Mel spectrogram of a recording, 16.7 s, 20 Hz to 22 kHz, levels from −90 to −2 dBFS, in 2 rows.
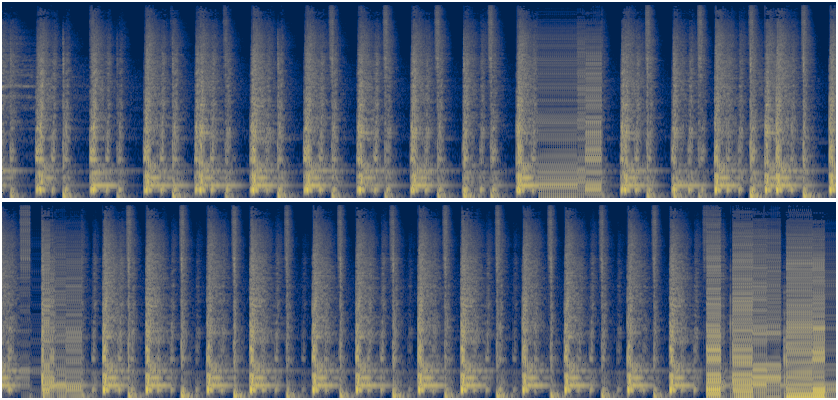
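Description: A noise suppressor built for speech has been left on this music for its whole length. It treats sustained tones and ambience as noise and pulls them down, with the level swinging by around 10 dB. Attacks get through. Held sound and decay tails sink. The result is a pumping, thinned-out texture that never settles.

The sound is cut by the noise suppressor at 0.17, 0.70, 1.21, 2.86, 3.39, 3.91, 4.45 and 4.98 s. Each dip lasts about 150 to 200 ms. The first drops by about 8 dB. The rest drop by about 11 dB. The sustained parts of the sound are what sink here. The music audibly ducks and recovers in a flutter.

Robotic sound from repeated short buffers follows, from 5.37 to 6.03 s, from 8.53 to 9.13 s, and from 15.36 to 16.68 s. A rigid 50 Hz buzz runs through the music and gives it a metallic, machine-like tone. In the first stretch almost all of the sound is affected. In the later two, most of it is. 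This is likely late-arriving audio being covered by looping the last fragment, which fits a 20 ms buffer.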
